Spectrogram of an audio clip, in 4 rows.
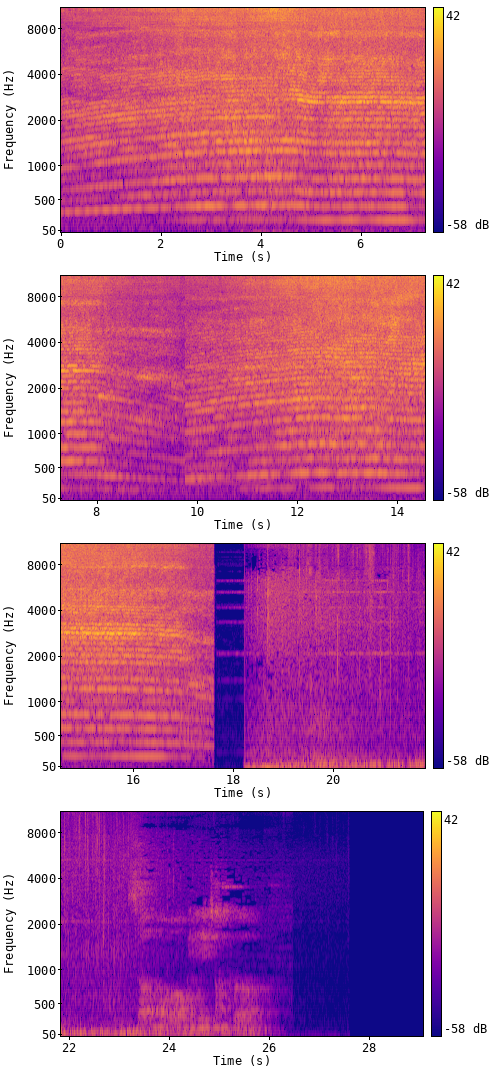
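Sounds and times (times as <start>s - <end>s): dirt bike engine revving: 0.0s - 17.6s.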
